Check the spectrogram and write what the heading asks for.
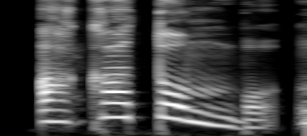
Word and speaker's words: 赤トンボ: 赤トンボ。うん、そうですね。あが低くて、かとが高くて、んぼがまた低いですね。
